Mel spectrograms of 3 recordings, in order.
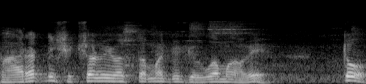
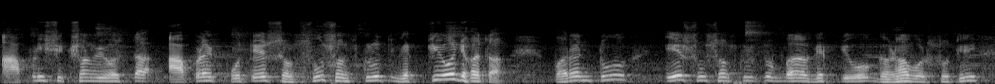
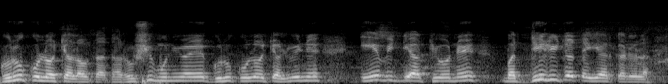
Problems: none marked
